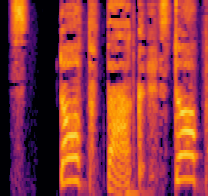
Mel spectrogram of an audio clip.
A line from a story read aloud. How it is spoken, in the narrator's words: she cried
